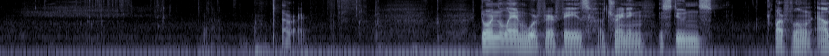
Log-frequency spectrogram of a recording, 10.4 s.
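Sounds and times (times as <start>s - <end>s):
low hum: 0.0s - 10.3s
swallow: 0.4s - 2.2s
sip of coffee: 0.5s - 2.2s
speech: 3.5s - 3.9s, 6.0s - 9.0s, 9.7s - 10.3s.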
